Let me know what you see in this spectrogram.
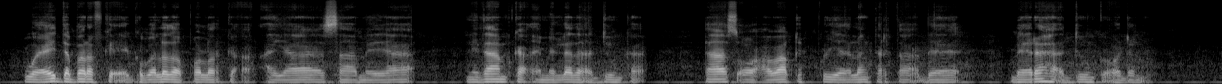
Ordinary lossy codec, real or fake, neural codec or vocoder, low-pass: none; fake; codec, 44.1 kHz, 7.8 kbps, DAC; none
